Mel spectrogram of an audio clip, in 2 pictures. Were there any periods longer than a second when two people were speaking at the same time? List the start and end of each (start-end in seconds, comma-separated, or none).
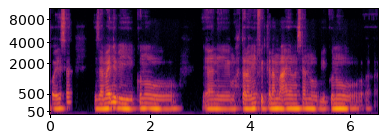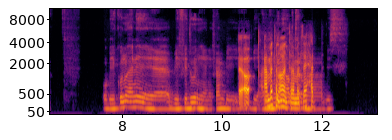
10.3-11.9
